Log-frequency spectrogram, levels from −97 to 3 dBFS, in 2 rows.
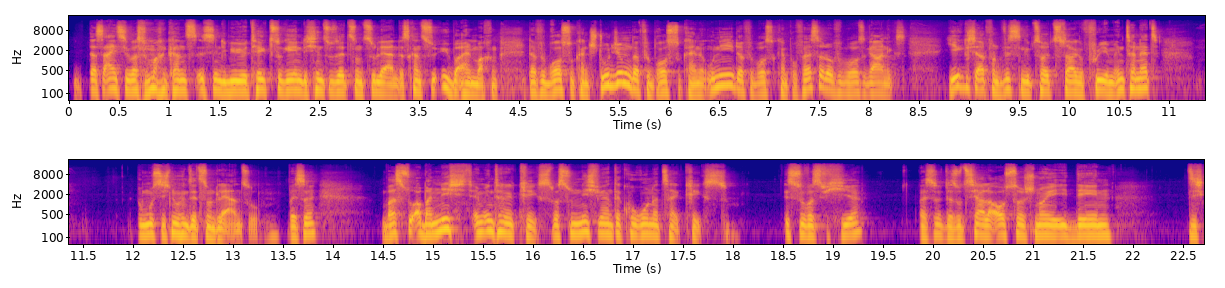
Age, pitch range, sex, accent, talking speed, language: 20-39, 110-125 Hz, male, German, 230 wpm, German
